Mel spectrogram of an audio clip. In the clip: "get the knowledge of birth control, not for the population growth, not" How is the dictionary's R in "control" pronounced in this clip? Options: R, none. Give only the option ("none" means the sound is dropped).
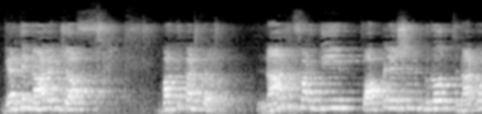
none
